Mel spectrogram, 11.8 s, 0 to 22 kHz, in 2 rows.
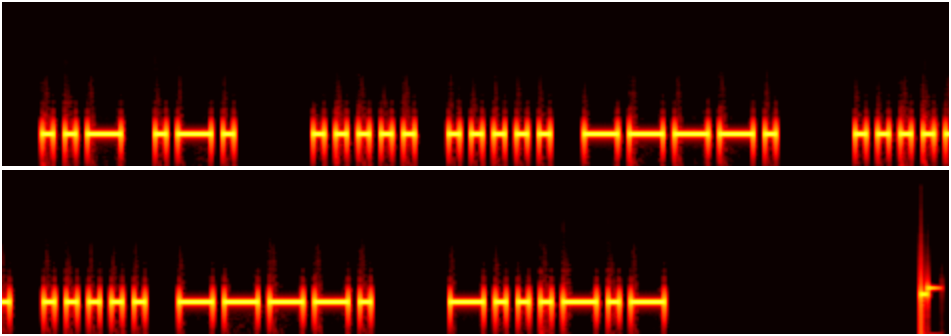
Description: Morse code, heard as a keyed tone, about 17 wpm, 700 Hz. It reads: UR 559 559 <BK>
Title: SOTA QSO Practice 17wpm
